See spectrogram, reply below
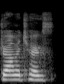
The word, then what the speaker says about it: dramaturg: I learned a new term when I was preparing to speak to both of you, and that is dramaturge. What exactly is dramaturge? And also, did I pronounce it correctly? – Dramaturg. And yes, who practices dramaturgy.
